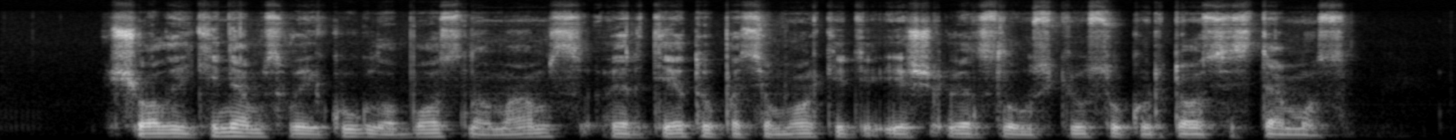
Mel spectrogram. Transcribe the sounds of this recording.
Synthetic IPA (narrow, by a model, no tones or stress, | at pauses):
ʃʲuɔlˠɐɪkʲɪnʲeːmsʋɐɪkuːɡlˠɔboːsnɐmɑmsʋʲɛɾʲt̪ʲeːt̪uːpɐsʲɪmoːkʲiːt̪ʲɪ̰ʔɪʃʋʲɛt̪slˠɒʊsʲkʲuːsʊkʊɾt̪oːsʲɪsʲt̪ʲɛmoːs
